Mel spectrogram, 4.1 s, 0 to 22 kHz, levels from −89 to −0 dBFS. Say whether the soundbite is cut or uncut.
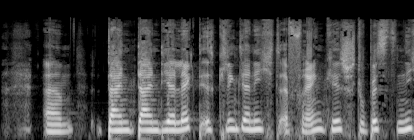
uncut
